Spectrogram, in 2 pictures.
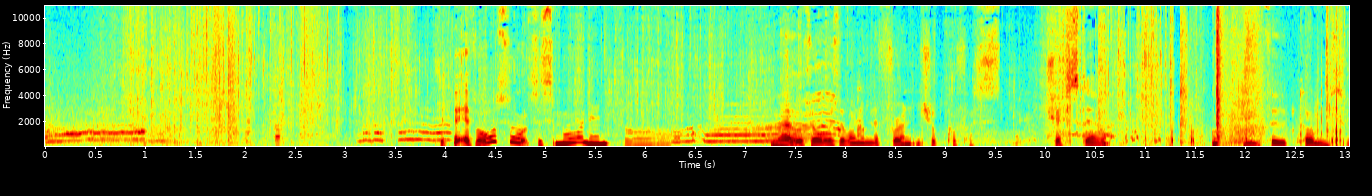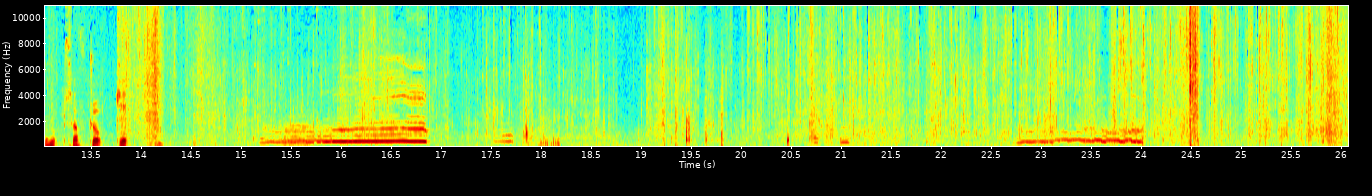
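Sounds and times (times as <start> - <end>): hens calling: 0.0 - 2.5, 3.1 - 4.5, 5.6 - 8.5, 9.6 - 12.1, 15.1 - 17.8, 22.7 - 24.1.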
